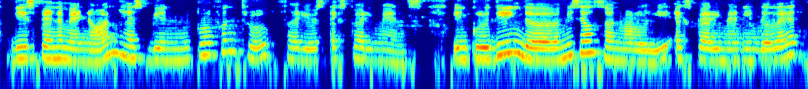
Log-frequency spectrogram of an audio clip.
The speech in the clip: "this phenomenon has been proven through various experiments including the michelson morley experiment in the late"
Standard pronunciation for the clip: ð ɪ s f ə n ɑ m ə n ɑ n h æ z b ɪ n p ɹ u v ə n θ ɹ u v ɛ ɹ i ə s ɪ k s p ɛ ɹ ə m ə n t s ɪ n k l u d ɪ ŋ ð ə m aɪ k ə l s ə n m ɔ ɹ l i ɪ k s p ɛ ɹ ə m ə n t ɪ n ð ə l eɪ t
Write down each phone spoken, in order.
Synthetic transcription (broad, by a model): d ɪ s p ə n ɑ m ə n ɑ n h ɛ s b ɪ n p ɹ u f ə n t ɹ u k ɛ ɹ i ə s ɪ k s p ɛ ɹ ə m ə n t s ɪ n k l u d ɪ ŋ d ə m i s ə l s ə n m ɔ ɹ l i ɪ k s p ɛ ɹ ə m ə n t ɪ n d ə l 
